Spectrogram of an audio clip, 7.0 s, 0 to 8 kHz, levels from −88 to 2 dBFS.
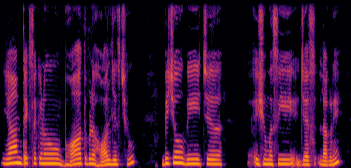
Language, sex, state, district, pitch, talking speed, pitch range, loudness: Hindi, female, Uttarakhand, Tehri Garhwal, 220 Hz, 130 wpm, 200-240 Hz, -22 LUFS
